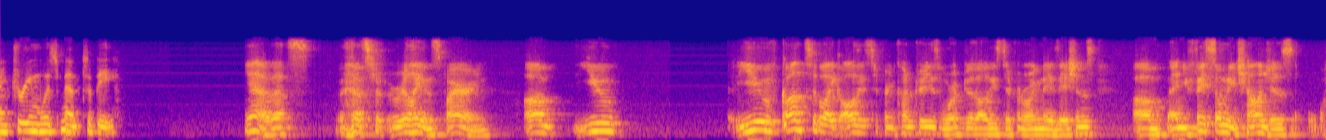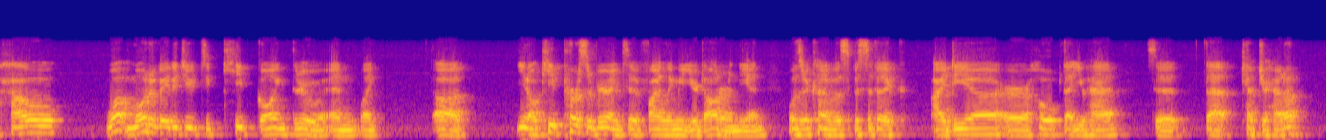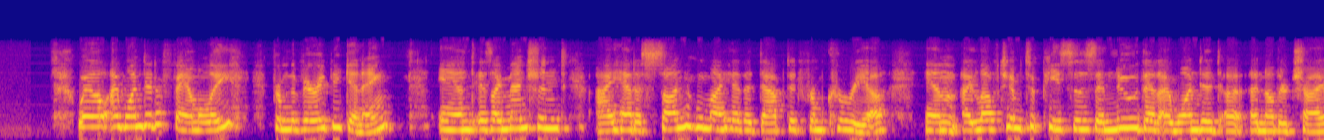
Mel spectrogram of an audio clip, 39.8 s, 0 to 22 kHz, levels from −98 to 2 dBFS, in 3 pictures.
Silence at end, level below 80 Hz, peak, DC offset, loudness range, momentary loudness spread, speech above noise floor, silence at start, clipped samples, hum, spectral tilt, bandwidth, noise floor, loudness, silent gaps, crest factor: 0 s; -50 dBFS; -4 dBFS; under 0.1%; 4 LU; 8 LU; 49 dB; 0 s; under 0.1%; none; -5.5 dB/octave; 8 kHz; -62 dBFS; -13 LUFS; none; 10 dB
